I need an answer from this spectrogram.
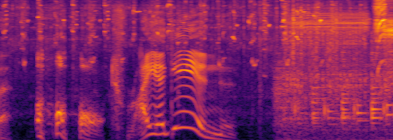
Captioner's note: chuckles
